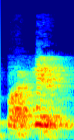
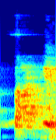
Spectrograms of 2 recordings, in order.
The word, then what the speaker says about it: Sakir: साकिर, SAKIR, साकिर, इसको साकिर, ये pronunciation है, ऐसे ओग्लो, OGLO, साकिर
